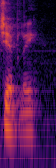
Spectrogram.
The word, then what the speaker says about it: Ghibli: it's pronounced Ghibli, not Ghibli. Because everybody outside of Japan just is like, oh, Ghibli. And that's just not how you pronounce it as a J whatsoever.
